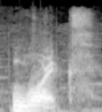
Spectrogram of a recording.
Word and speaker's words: works: For example, how do you pronounce the third person of work? Es works. Works, nada más como una S.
